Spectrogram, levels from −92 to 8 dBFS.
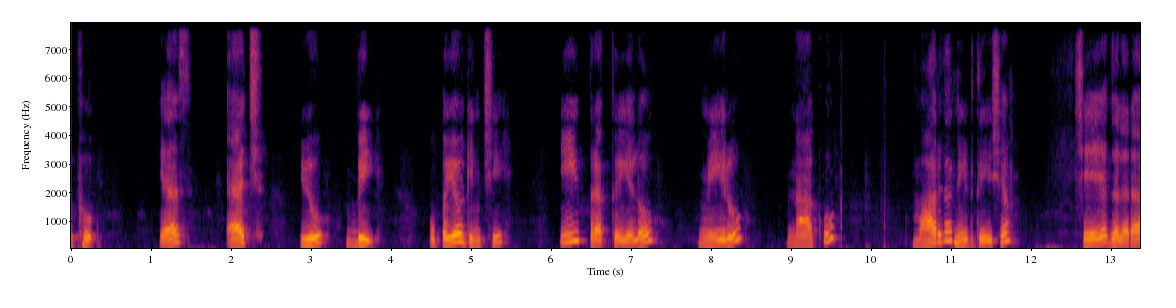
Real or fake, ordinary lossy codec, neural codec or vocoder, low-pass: fake; none; codec, 16 kHz, 8 kbps, FreqCodec, smaller model; none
